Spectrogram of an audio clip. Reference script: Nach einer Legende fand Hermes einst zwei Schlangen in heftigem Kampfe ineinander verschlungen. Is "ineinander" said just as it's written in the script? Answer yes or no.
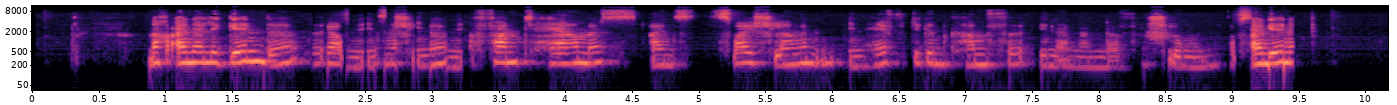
yes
